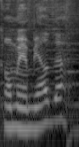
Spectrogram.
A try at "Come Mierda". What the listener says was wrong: There's no L. Come Mierda.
